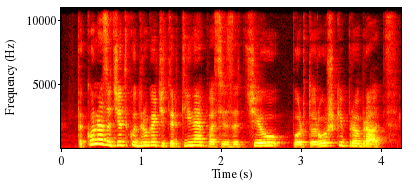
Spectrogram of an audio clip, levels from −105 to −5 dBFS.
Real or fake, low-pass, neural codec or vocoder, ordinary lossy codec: real; none; none; none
